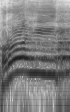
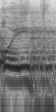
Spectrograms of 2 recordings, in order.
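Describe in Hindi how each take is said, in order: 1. शुरू का र ज़ोर से बोला जाता है। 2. शुरू का र घुट जाता है और सुनाई नहीं देता। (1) "र पर जोर मार के" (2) "इन रोहित का र घुट जाएगा"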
